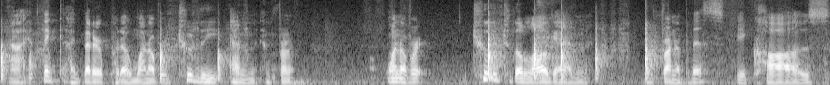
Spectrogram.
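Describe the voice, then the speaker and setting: A man speaks at a moderate pace in a fairly low voice with ordinary pitch variation, pausing long and often over noticeable background noise. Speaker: lecturer. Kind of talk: lecture.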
